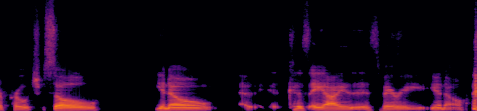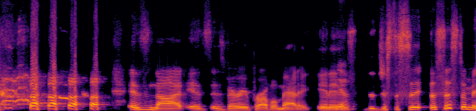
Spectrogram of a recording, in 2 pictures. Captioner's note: laughing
